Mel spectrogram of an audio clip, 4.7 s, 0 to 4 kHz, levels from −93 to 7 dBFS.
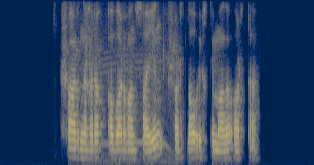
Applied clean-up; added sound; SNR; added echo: none; Domestic sounds, home sounds; 17 dB; none.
